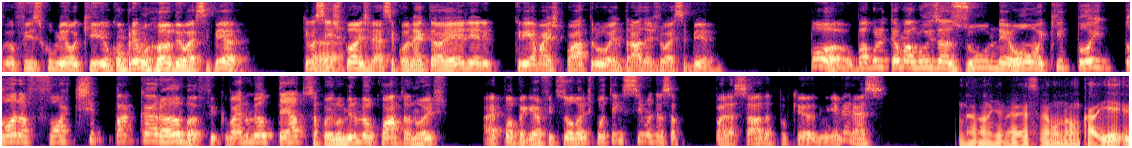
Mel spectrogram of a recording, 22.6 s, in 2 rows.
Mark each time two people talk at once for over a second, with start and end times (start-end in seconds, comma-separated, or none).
none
